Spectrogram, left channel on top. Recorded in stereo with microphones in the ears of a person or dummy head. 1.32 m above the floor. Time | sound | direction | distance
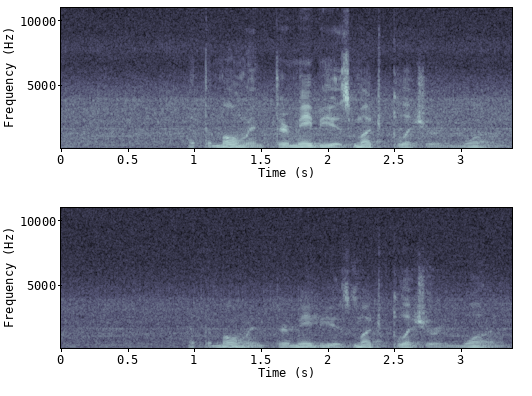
0.9 | a man speaking | 85° left | 1.7 m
